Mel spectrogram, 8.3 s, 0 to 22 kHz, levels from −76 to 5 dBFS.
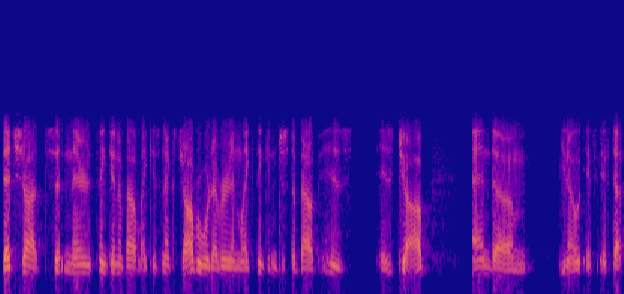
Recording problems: phone-call audio; poor line

